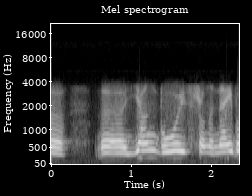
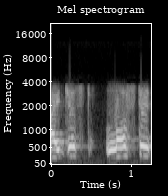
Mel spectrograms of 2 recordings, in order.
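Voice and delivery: usual speaking voice

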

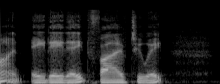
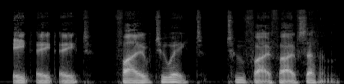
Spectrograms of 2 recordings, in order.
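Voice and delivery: slow, deliberate, each digit spaced out carefully; 3 semitones lower than usual. Speaker repeating the call-in phone number for listeners, saying it slowly. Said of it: "I'm trying to say it slow".

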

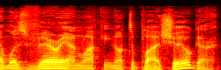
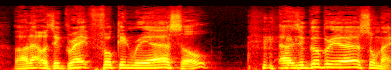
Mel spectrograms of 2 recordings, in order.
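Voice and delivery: put-on English accent, higher pitch; 7 semitones higher than usual. Retelling what the English producer said after pieces to camera: imitating Adrian Brandt. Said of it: "this Pommy guy was working for them".

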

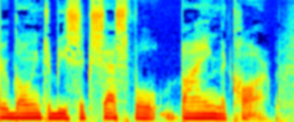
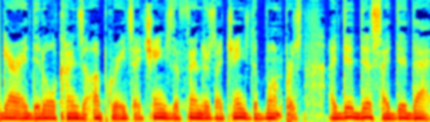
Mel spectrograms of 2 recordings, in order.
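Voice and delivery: normal talking voice

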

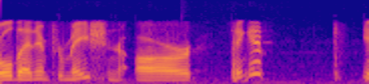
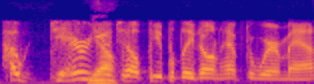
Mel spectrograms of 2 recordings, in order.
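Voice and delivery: put-on angry yelling; 3 semitones higher than usual. Retelling people yelling at the CDC: imitating people yelling. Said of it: "Now they're yelling at the C D C saying".

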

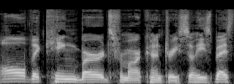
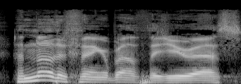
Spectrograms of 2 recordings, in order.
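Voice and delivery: put-on drunk, tipsy-sounding English accent. You act out how a lecturer sounds after drinking, in a put-on drunk English accent. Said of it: "He didn't have an English accent when he when he drank".

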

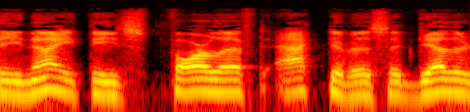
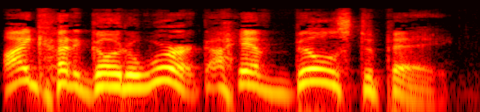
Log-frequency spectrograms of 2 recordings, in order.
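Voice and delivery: put-on pleading voice, higher; 6 semitones higher than usual. Retelling a driver's words to people blocking the road: imitating someone pleading. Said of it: "he was pleading with them".

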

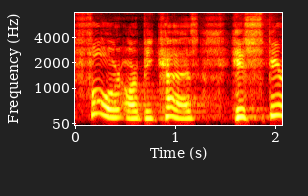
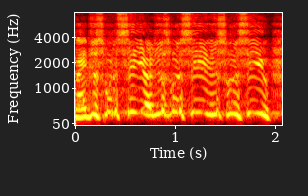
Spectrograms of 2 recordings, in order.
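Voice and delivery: acted, rushed, repeated, pitched-up pleading; 6 semitones higher, 4 dB quieter than usual. A speaker tells a crowd how Moses begged God, acting out Moses begging. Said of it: "Moses was begging".

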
